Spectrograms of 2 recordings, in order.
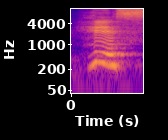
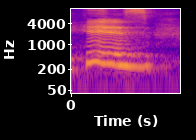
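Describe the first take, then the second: First: The word ends with a hissing s sound. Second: The word ends with a buzzing z sound. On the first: The speaker calls it wrong. "you don't say hiss" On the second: The speaker calls it right. "the S is saying its second sound, which is a Z sound"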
